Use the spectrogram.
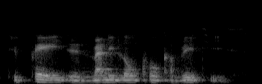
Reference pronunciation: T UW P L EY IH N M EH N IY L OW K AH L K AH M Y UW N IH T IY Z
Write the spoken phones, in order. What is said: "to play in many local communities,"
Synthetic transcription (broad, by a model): T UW P EY IH N M EH N IY L OW K AH L K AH M Y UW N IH T IY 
